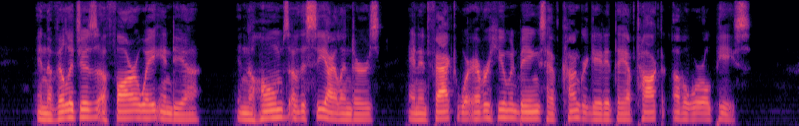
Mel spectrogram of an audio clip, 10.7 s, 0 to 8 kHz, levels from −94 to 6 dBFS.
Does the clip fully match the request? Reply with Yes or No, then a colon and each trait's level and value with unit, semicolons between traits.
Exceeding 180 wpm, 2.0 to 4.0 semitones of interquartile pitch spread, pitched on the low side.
No: average, 165 wpm; average, 3.1 semitones; low, 115 Hz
